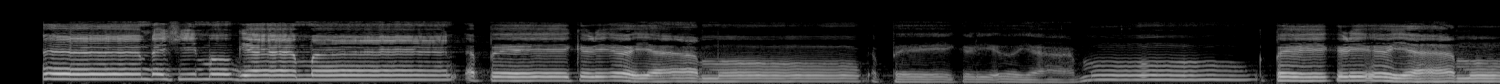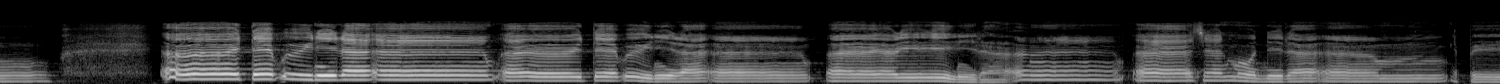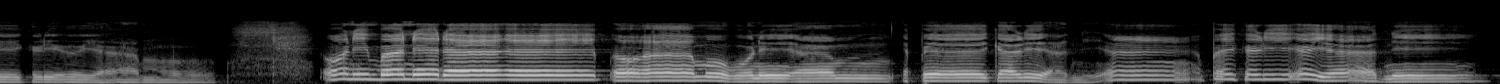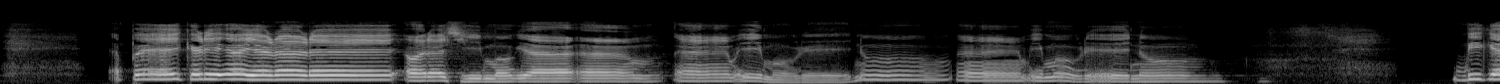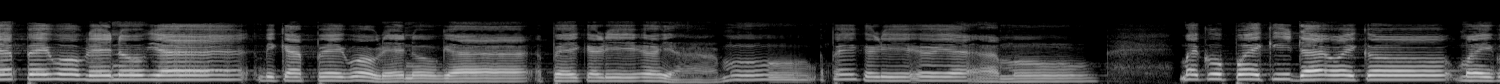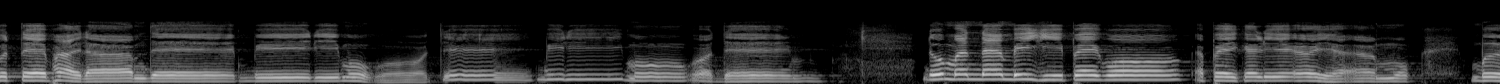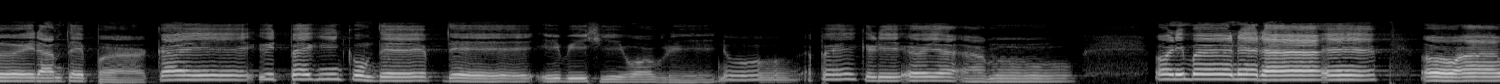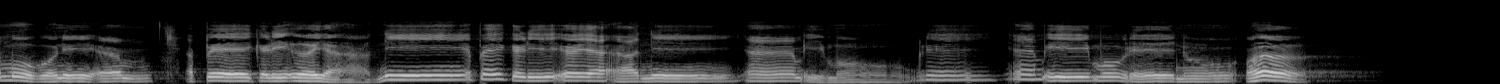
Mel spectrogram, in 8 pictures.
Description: Piedra Alta, Medio Inírida, Guainía (Colombia)
The singer says to his brother-in-law, "I say, I who have no owner... rejoice, now that we are drinking, 'water' is what has been fermenting, what we are going to drink..." The recording, transcription, and translation of the song took place between March and April 2001 in Piedra Alta; a subsequent studio recording was made in Bogotá in 2004.
Canciones Wãnsöjöt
